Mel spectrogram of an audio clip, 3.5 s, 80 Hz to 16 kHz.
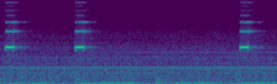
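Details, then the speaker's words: Non-contact AC voltage tester (tick tracer), Klein vs Fluke 1AC-II comparison: three short, high-pitched beeps at uneven one-to-two-second gaps over faint room hum; the tester is sensing live AC voltage. "This thing is picking up that there is something."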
